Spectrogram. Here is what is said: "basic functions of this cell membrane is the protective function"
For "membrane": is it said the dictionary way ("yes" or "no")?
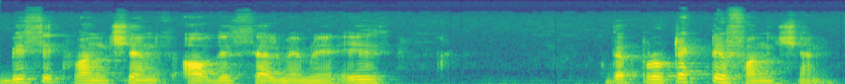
no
